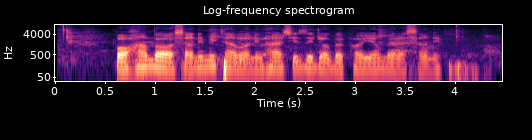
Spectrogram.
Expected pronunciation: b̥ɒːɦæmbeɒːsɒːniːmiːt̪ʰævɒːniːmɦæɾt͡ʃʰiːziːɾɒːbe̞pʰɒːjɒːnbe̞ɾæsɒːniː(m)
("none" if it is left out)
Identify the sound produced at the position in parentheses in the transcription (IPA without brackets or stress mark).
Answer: m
